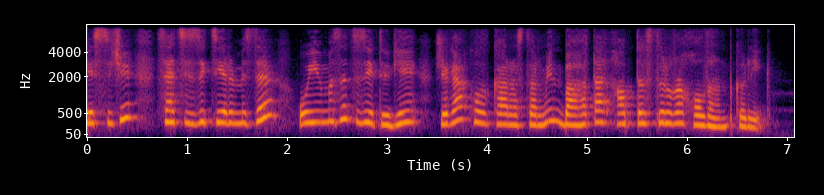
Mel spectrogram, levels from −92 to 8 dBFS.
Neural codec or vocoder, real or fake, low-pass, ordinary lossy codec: codec, 16 kHz in and 24 kHz out, 0.9 kbps, LongCat-Audio-Codec, fine tuned four codebook decoder; fake; 7.2 kHz; none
